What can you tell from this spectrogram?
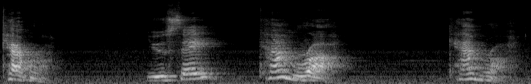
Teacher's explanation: you say camera camera completely omit the e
